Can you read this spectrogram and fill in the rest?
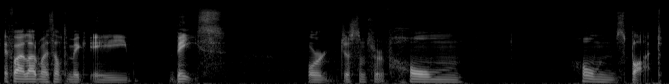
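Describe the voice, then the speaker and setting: A man's voice: lowish voice, flat delivery, takes it slowly, bright, forceful tone, smooth, dry recording. A man giving chatty, self-deprecating let's-play commentary while he plays a game. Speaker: gamer commentator.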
